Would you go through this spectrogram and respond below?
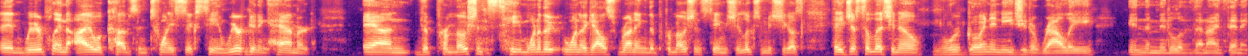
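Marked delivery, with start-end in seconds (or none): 8.3-12.5 acted, mock deadpan flat delivery. Retelling a promotions team member's request during a lopsided game, imitating a deadpan delivery. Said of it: "she was like deadpan".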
